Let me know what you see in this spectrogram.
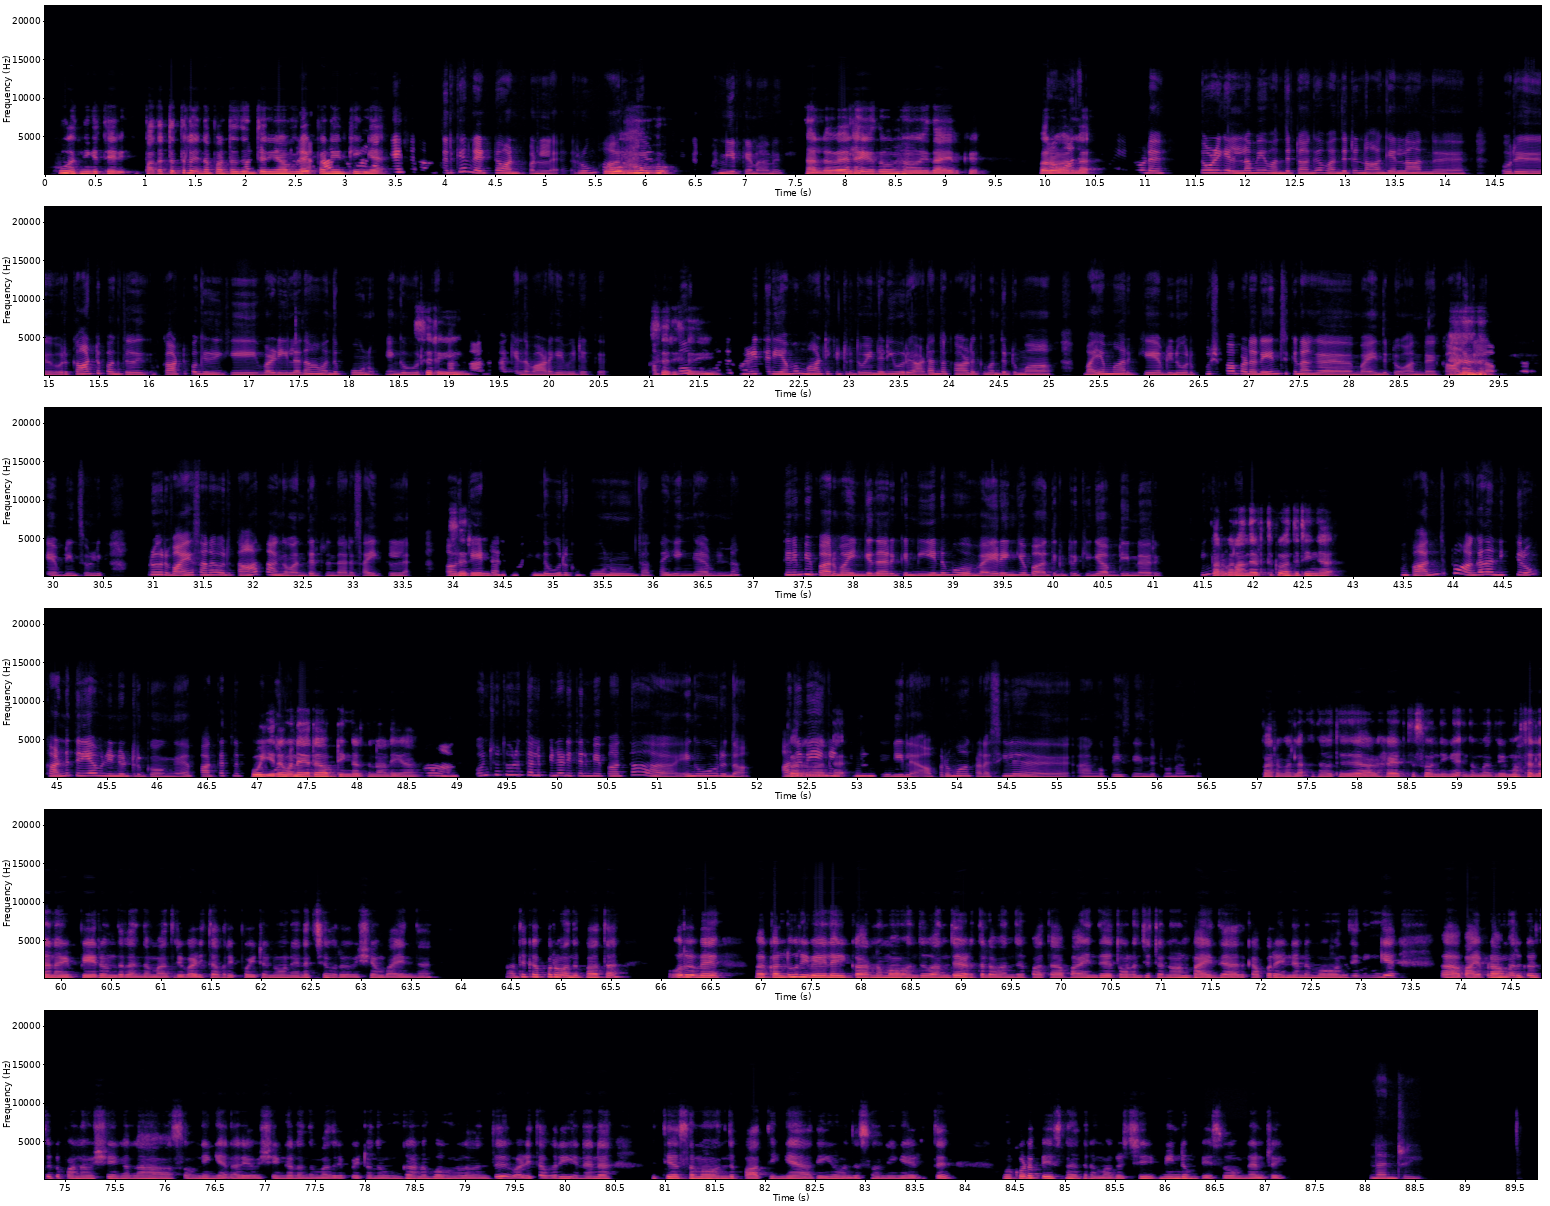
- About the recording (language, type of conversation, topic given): Tamil, podcast, வழி தவறி சென்ற இடத்தில் நீங்கள் சந்தித்த விசித்திரமான சம்பவம் என்ன?
- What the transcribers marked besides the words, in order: other background noise; distorted speech; in English: "லொகேஷன்"; static; in English: "நெட்டும் ஆன்"; mechanical hum; laughing while speaking: "ஓஹோ"; unintelligible speech; laughing while speaking: "நல்ல வேலை"; tapping; unintelligible speech; in English: "ரேஞ்சு்கு"; laugh; unintelligible speech; unintelligible speech; other noise; unintelligible speech; laughing while speaking: "முதலலாம்"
